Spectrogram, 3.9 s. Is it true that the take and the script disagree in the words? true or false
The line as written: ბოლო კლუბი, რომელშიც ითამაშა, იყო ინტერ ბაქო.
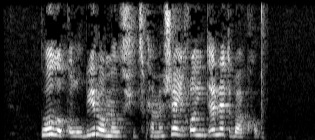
false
